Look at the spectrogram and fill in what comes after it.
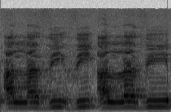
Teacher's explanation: Alladzi, dzi panjang. Dza pengucapannya bukan da.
